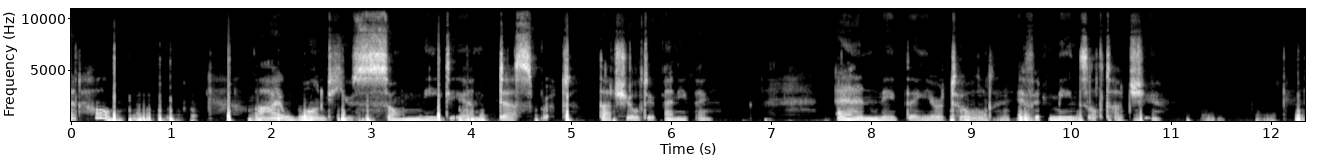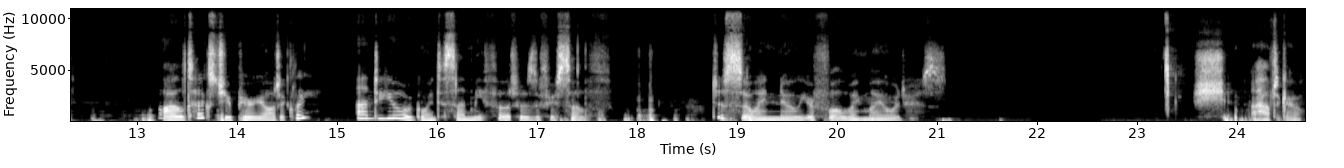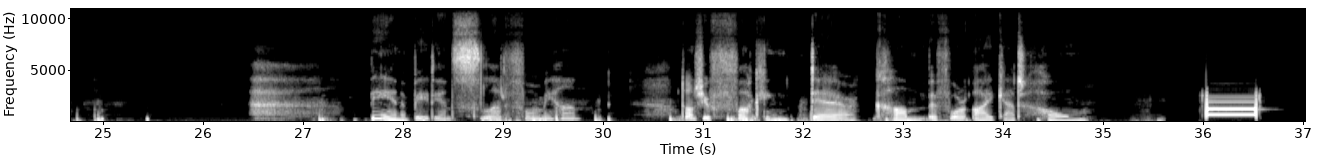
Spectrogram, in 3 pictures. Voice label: Quick Voicemail; For a Needy Baby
